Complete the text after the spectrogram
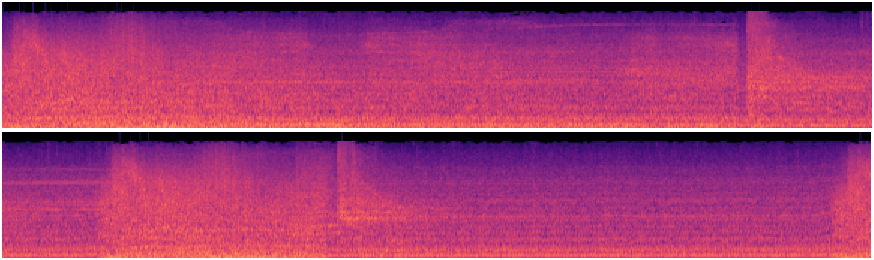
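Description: Tyres crunch and hiss over a gravel track.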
